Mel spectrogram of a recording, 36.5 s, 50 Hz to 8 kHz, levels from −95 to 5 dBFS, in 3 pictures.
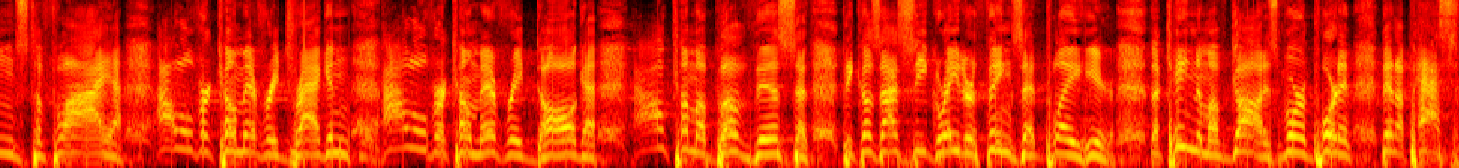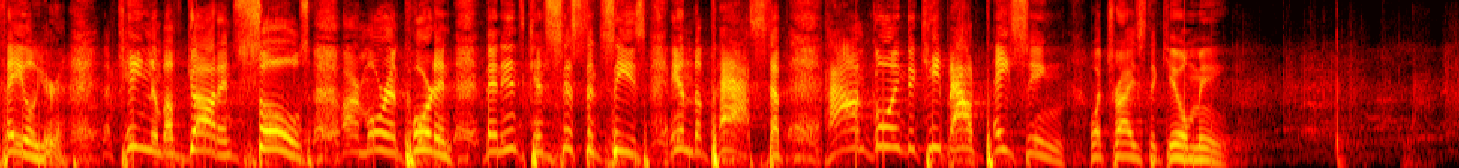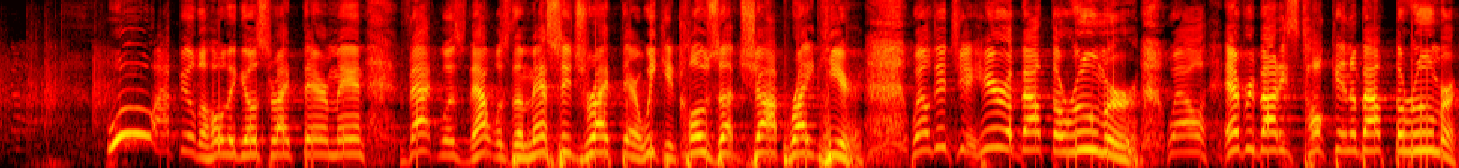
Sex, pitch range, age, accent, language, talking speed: male, 215-275 Hz, 40-59, American, English, 155 wpm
